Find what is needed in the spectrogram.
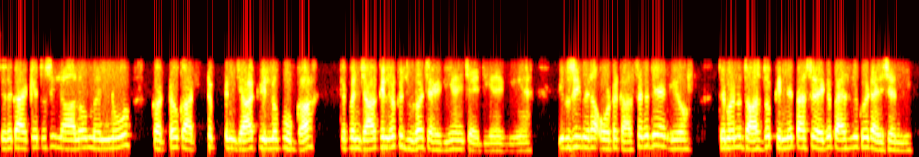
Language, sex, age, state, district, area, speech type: Punjabi, male, 18-30, Punjab, Ludhiana, urban, conversation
